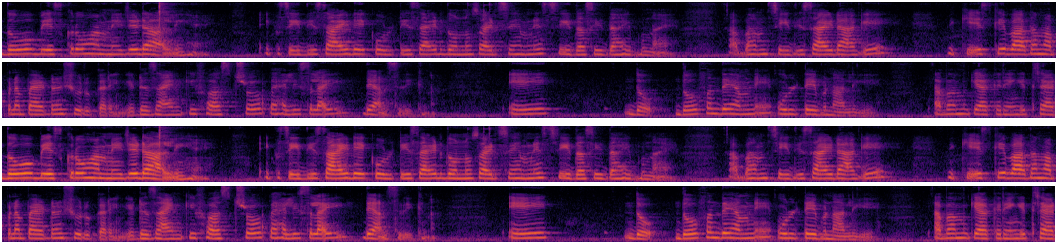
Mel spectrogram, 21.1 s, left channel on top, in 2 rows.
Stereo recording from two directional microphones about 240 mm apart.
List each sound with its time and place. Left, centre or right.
0.0 s a woman's voice: right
